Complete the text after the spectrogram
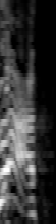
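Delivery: put-on loud high startled shout of little kids; kids' startled cry. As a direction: jump out a child's gasp-yell.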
